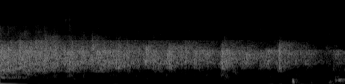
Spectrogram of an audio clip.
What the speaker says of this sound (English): A better round of applause for that passionate rendition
